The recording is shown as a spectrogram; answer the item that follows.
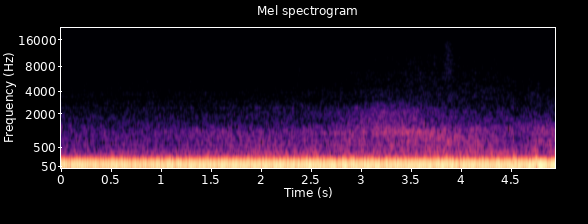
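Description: Inside a car moving through rush-hour traffic, a constant deep engine and road rumble drones steadily, with faint passing traffic noise above it and no speech.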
